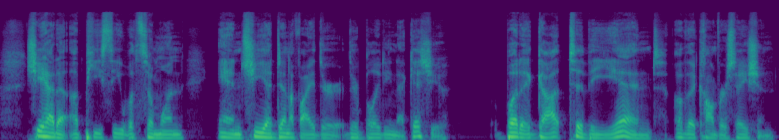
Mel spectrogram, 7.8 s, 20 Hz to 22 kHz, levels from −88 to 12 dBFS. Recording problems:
none

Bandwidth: 15 kHz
